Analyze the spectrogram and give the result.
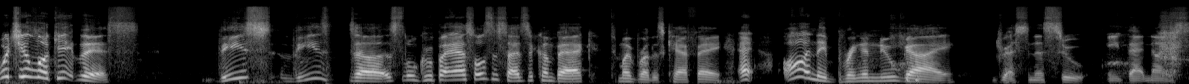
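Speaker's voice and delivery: put-on thick New York accent, swooping, high and loud. Voicing a character greeting a returning group: thick New York Adam Sandler voice. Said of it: "really thick New York Adam Sandler".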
